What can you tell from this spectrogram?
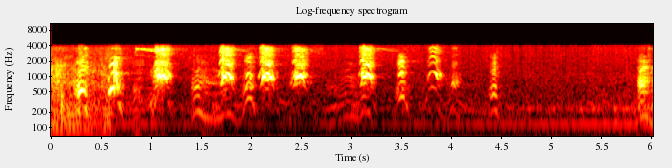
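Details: Eight-week-old Belgian Malinois Shepherd puppies in Williston, Florida, born 29 November 2015: a series of about twelve short, yappy barks and yelps at irregular intervals, some in quick pairs, with a low hum underneath and a quiet gap near the end.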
